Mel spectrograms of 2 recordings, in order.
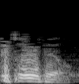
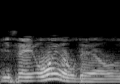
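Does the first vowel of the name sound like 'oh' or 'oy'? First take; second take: oh; oy. First: The first vowel sounds like 'oh' without 'oy'. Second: The first vowel sounds like 'oy' in 'oil'. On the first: This is how locals say the name. The speaker calls it right. "It's Oldale, okay" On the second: This is how outsiders say the name. The speaker calls it wrong. "some of you don't say it right. You say Oildale"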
